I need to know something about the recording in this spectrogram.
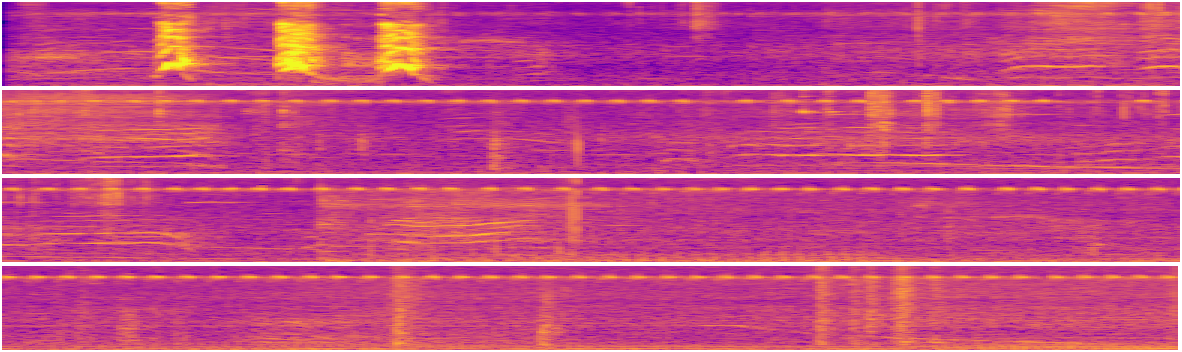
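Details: A puppy barks at a bullfrog, giving three sharp barks and then a run of high, wavering whines and yelps.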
